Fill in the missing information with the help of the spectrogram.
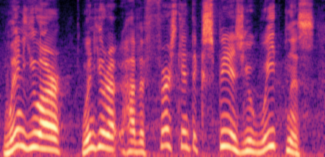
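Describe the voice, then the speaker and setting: His voice is extremely high, animated and darkish in tone, delivered at a normal speed. A neuroscientist guest with a Greek accent, he talks earnestly and reflectively in a casual podcast chat, using examples to explain.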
